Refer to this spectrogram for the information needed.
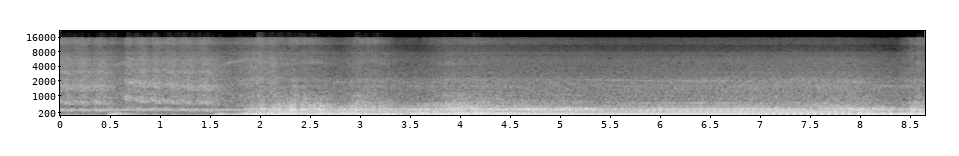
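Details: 1966 Dodge Coronet, carbureted, cold start: catches after a couple of seconds, then settles into a steady, even beat with no knocks or misfires; normal idle after cold start.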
